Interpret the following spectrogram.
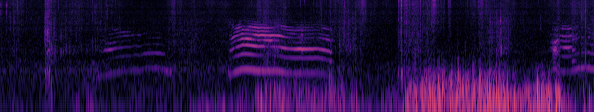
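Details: Talkative silver tabby community cat, friendly, calling out to someone hiding behind a bench; several clear, rising-then-falling meows, one long and drawn out, with rustling and a low outdoor rumble late in the clip.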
